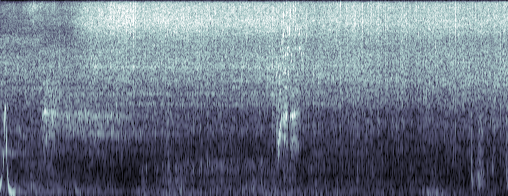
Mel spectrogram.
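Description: Beef sizzling on a hot grill: a steady hiss that grows louder about a second in.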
